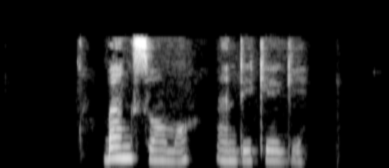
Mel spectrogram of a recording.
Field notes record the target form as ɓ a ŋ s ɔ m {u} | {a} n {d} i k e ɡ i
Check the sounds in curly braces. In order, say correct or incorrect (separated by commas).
incorrect, correct, correct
